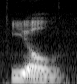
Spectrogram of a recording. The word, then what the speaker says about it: aisle: the easel evil yes eel we don't pronounce s as that eel don't run in the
